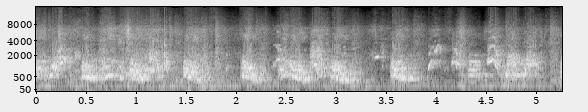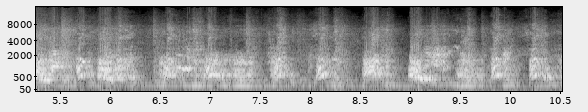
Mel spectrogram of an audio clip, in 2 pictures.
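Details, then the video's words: An American Bully dog turns angry at its Boerboel companion. It lets out loud, rapid, harsh barks in dense bursts, mixed with yips and a few whimpering notes. The barking runs almost without pause throughout. "American bully se revolta com o seu companheiro Boerboel"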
